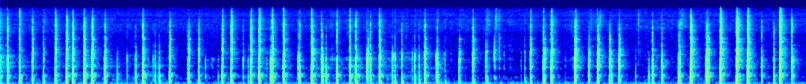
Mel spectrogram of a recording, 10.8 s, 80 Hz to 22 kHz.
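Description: Fingertips and nails tap rapidly on the glass front of a framed octopus print held close up, producing about 65 short, crisp clicks in an uneven, fast rhythm. Each tap is dry and dies away almost instantly, with a light knocking body and a bright click on top against a quiet background.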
